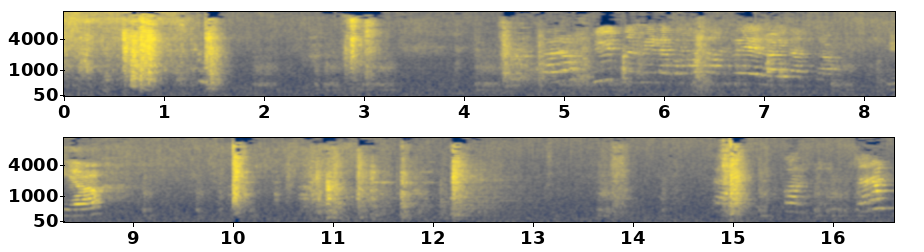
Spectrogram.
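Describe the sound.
Pans and cupboard doors clatter as someone searches a kitchen for a frying pan. Sharp, irregular bangs and knocks are spread throughout, and a child and others talk between them.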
